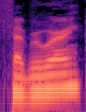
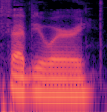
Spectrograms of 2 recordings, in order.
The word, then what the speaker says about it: February: February? – I say February. – I do, too. It's hard to drop that extra R in there.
